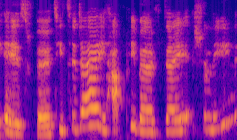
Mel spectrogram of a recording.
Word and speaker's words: Shailene: Happy birthday, Shailene. Is that how you say it? Shailene? Yeah, Shailene.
